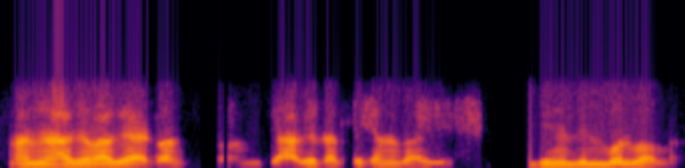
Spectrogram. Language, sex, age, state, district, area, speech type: Bengali, male, 45-60, West Bengal, Hooghly, rural, conversation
